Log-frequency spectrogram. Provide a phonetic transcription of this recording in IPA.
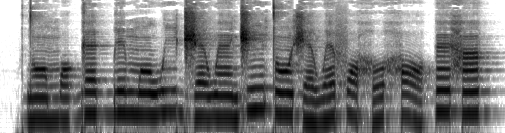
dɔ̃˨mɔ˨ ɡɛ˧ɡ͡be˧mɔ̃˧ wi˦d͡ʒɛ˧wɛ̃˧ d͡ʒĩ˦tɔ̃˧ ʃɛ˨wɛ˨˦fɔ˦˨ho˨˦ hɔ˦˨ | ɛ̃˦hã˦

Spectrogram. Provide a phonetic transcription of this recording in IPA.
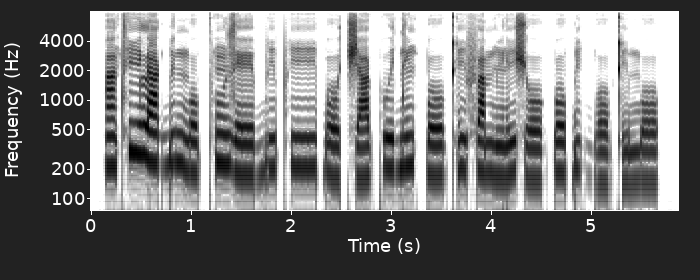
ã˨tʰi˦ la˦ɡ͡bɪ˦ ŋo˨pʰũ˦zeː˨ bi˦pʰiː˦ɓo˨t͡ʃa˨˦ kʷi˦ dĩ˦ k͡poː˨kʼi˦˨fa˦ mĩ˨ɾi˦ʃoː˨ k͡po˦ɓi˦ ɡ͡boː˨kʼi˨mo˦

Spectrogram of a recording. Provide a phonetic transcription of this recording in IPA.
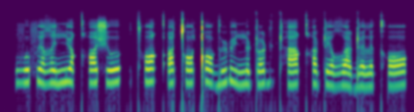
vʊ˧˥fɪ˦˨ʁi˦˨ ny˦˨qʰɔ˧˥ʃʊ˧˥ | tʰɔ˧˥ qʼʊ˧˥ǀɔ˧˥ ǃɔ˦˨ɡy˧˥ɽy˦˨ nʊ˦˨ʈɔ˧˥ɖʊ˧˥ ʈʰa˧˥qʰə˦˨ʈɪ˦˨ ʁʷa˦˨ɖə˦˨ lə˦˨kʰɔ˧˥

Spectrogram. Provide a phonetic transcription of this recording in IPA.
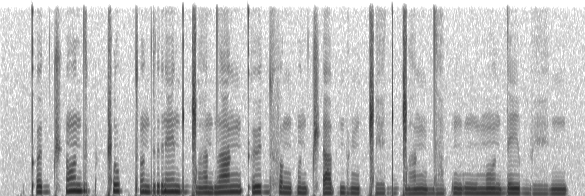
kʼɵdt͡ʃʼõdɨp ǁuptʼũd rĩdɡ͡ǁã dãŋ kʼʉdfɐŋ pũdt͡ʃʼapma̤ŋ ǁe̤dɡ͡ǁãŋ da̤pŋuŋ mũd ɾibe̤ŋ

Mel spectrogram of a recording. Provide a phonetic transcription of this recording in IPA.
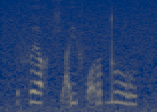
feχ ça̰jfɔ̰r du

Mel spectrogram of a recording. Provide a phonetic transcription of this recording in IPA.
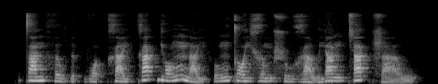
t̪a˧nhə˨˩wɗə˨˩k̚vɔ˨˩t̚ xa˨˩jka˦˥k̚jɔ˧˥ŋna˨˩˨j ʔo˧˥ŋt̪ɔ˧jɣə˧mʂu˨˩ ɣa˨˩˨wja˧ŋca˦˥k̚ ʂa˨˩˨w

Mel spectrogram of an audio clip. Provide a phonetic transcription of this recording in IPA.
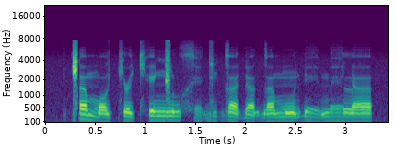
ǁɐ˦ mɔ˨ cə˞˧cʰe˦ŋ͡ǁu˧ xɛ̤˨ɡi˧ɡɐ˦˨ ɗɐ˨ɡɐ˧mũ˧ ɗe̤˦˨mɛ̤˦ lɐ˧

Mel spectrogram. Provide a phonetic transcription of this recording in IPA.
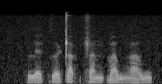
lɛ˨˩kəː˨˩˦ ʈa˨˩k̚ ʂa˨˩n ɓa˨˩˨wŋa˨˩˦w

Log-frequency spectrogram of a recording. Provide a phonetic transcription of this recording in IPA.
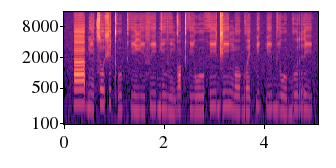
aː˦ɓĩ˨ t͡so˦ʃɪ˦kʼu˨ kʰi˨ji˨fiː˦ ɡĩ˦vĩ˨ɡɔ˦ kʰi˨wu˨ hiː˦d͡ʒiː˦ŋoː˨ ɡʷeː˨k͡pi˦k͡pi˨˦ bi˦wu˨buː˦ ri˨

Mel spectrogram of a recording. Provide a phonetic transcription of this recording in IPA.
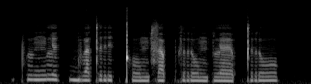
pʰɯ˦˥ŋle˦˥k̚ bɯ˦˥a̯tri˦˥t̚ kʰo˦˥msa˦˥p̚ kro˨˩mplɛː˨˩p̚troː˥˩k̚

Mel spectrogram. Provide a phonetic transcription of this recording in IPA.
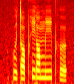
kʷi˨tɔ˨pʰi˦ɾɔ˦ miː˦pʰʊ˨

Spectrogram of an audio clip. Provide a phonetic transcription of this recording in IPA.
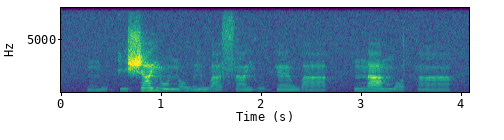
mu˨ki˧ʃa˦ jɔ̃˦nɔ˧wĩ˦wa˧ sã˧ju˧ kɛ̃˦wa˦ | na˦mɔ˧ tã˧

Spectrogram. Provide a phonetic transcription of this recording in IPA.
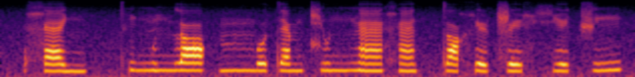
xæɲ | t̪ʰiŋũɲlɒ | mːotæmt͡ɕuɲŋæ̃ xæ̃tːɒxeʈ͡ʂex çet͡ʃi

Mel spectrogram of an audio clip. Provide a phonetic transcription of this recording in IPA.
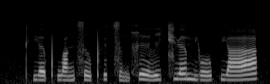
pʰjɛ˧˥pʰwɑ˧˥ŋsɹ̩˧˥pʰy˧ t͡sə̰˨˩nxe˥˧ɪ̯li˥˩ t͡ɕɥɛ˥mjo˧˥ʊ̯pjä˧˥

